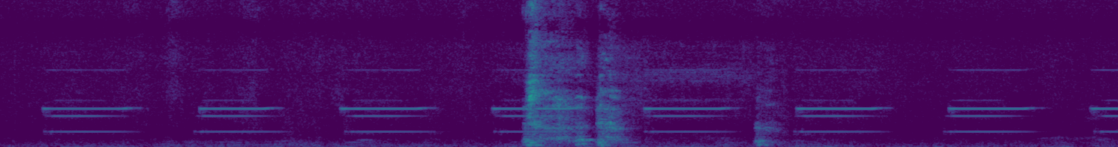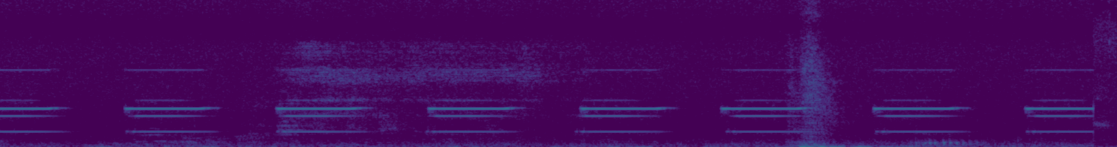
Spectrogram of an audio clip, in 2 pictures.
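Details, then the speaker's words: Hospital surgical assessment ward: steady repeating pairs of high-pitched monitor beeps, with a couple of coughs and faint room noise in the background. "obviously they have to keep some of the lights on in hospital there are machines beeping everywhere i'm gonna pop a quick clip of that actually"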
